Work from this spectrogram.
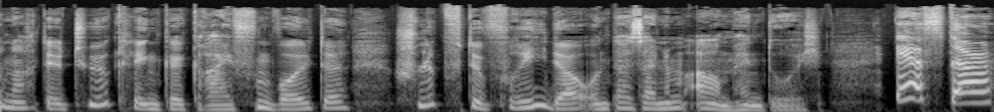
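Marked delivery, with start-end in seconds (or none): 4.6-4.9 high, loud triumphant call. A narrator's reading. Frieda beats her brother to the door, calling out high. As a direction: crow it like a winner. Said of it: "rief sie".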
